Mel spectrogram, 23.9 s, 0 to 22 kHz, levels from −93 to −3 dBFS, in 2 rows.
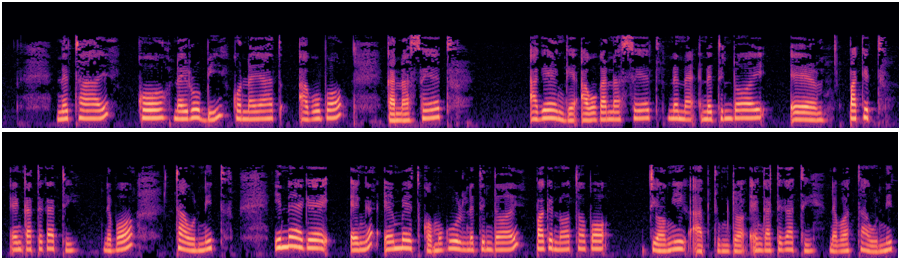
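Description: An encoder likely short of bits, consistent with MP3 compression at around 32 kbps, cuts everything above 8.4 kHz throughout and drops weak detail, leaving the speech dull, watery and swirly.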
